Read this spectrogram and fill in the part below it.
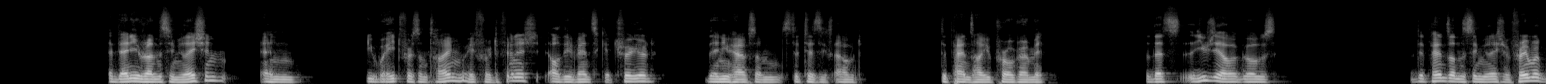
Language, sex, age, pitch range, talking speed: English, male, 20-39, 115-130 Hz, 165 wpm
